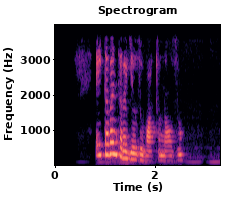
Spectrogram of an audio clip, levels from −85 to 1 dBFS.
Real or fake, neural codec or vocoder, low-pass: real; none; 3.6 kHz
